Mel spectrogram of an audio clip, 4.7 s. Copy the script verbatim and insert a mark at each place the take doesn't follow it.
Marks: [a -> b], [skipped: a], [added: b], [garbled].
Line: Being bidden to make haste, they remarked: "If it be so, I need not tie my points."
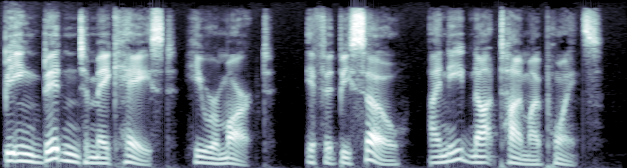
Being bidden to make haste, [they -> he] remarked: "If it be so, I need not tie my points."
